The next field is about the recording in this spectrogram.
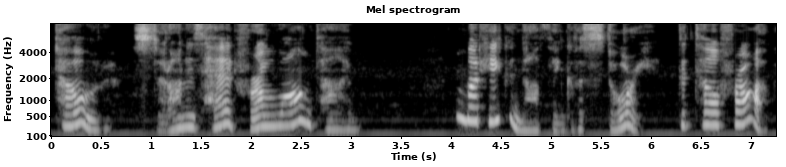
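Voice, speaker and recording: A woman telling bedtime stories to small children in a gentle manner, as a storyteller. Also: high-pitched, sing-song, slow pace, slightly rough, rough recording.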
